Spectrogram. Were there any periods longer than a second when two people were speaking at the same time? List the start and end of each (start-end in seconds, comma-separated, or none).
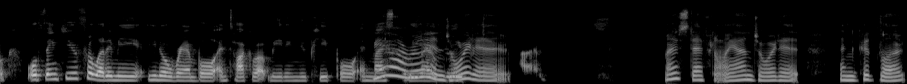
3.7-5.1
